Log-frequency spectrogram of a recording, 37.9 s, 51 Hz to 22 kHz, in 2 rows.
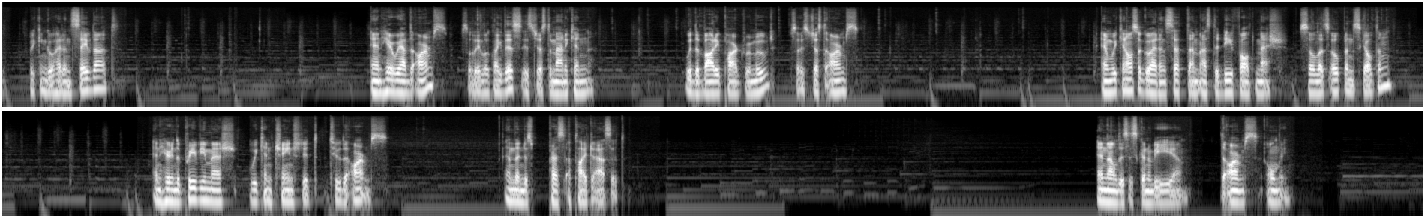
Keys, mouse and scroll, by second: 5.4 double click, 8.4 alt+click, 9.0 alt+right click, 9.6 alt+click, 10.3 alt+right click, 10.6 alt+click, 11.6 alt+right click, 18.2 double click, 32.0 ctrl+shift+s.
